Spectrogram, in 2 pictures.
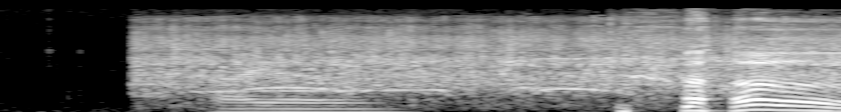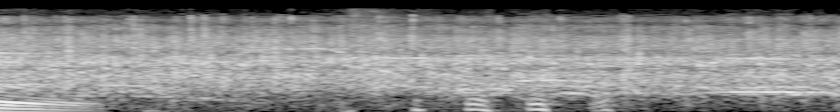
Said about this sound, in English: Okay. Cool, man. I think it's time for a round of applause, man.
